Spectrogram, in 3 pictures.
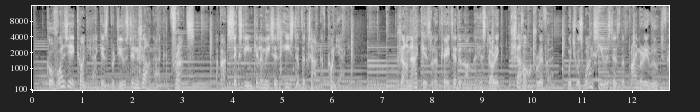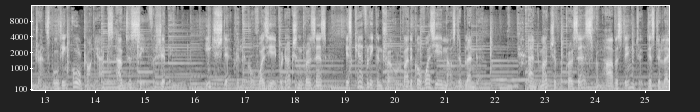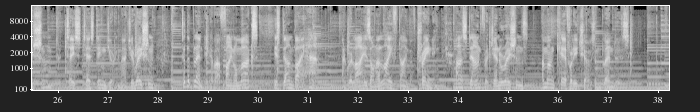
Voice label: corporate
